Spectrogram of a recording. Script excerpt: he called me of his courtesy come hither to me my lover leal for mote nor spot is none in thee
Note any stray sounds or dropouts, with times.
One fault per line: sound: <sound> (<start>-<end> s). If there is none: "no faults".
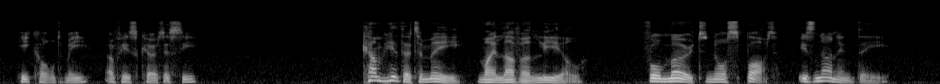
no faults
